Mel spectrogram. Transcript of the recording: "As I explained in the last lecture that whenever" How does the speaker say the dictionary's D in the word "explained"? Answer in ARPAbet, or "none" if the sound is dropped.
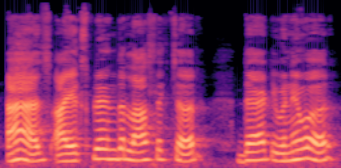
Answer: none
